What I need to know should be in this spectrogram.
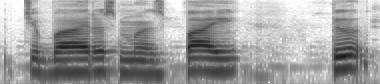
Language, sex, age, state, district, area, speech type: Kashmiri, male, 18-30, Jammu and Kashmir, Baramulla, rural, spontaneous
